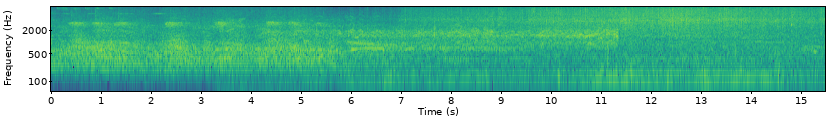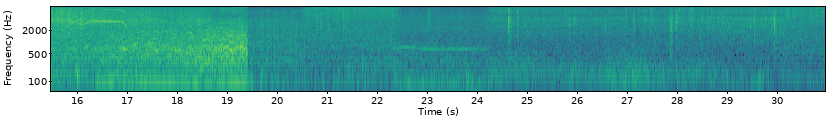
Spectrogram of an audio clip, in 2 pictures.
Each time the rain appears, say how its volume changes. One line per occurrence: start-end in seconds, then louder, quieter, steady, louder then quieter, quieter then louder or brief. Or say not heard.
0.0-30.9 louder then quieter.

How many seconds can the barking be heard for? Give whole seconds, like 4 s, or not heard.
not heard.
